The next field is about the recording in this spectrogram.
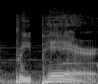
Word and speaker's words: prepare: Preparar é prepare. Termina com E, mas não falo E.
